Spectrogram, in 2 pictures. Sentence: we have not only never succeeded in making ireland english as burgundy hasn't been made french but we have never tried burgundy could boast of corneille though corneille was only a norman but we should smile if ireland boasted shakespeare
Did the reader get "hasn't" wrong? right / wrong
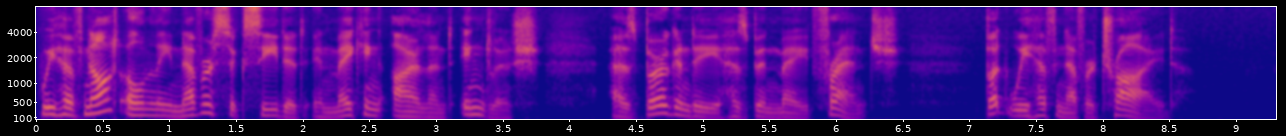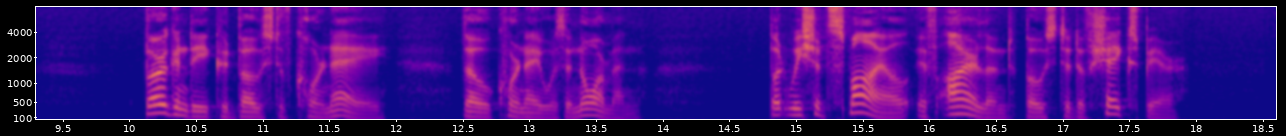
wrong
